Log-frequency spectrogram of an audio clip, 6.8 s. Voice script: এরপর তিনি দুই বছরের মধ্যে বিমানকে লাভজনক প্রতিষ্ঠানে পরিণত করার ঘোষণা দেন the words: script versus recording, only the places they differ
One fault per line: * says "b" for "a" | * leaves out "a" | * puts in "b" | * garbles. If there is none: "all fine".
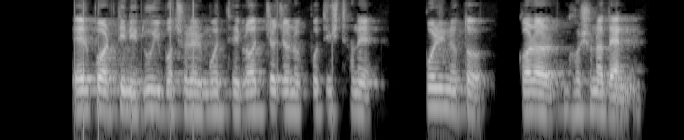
* leaves out "বিমানকে"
